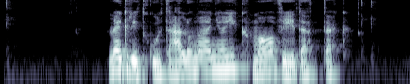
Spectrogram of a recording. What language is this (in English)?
Hungarian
